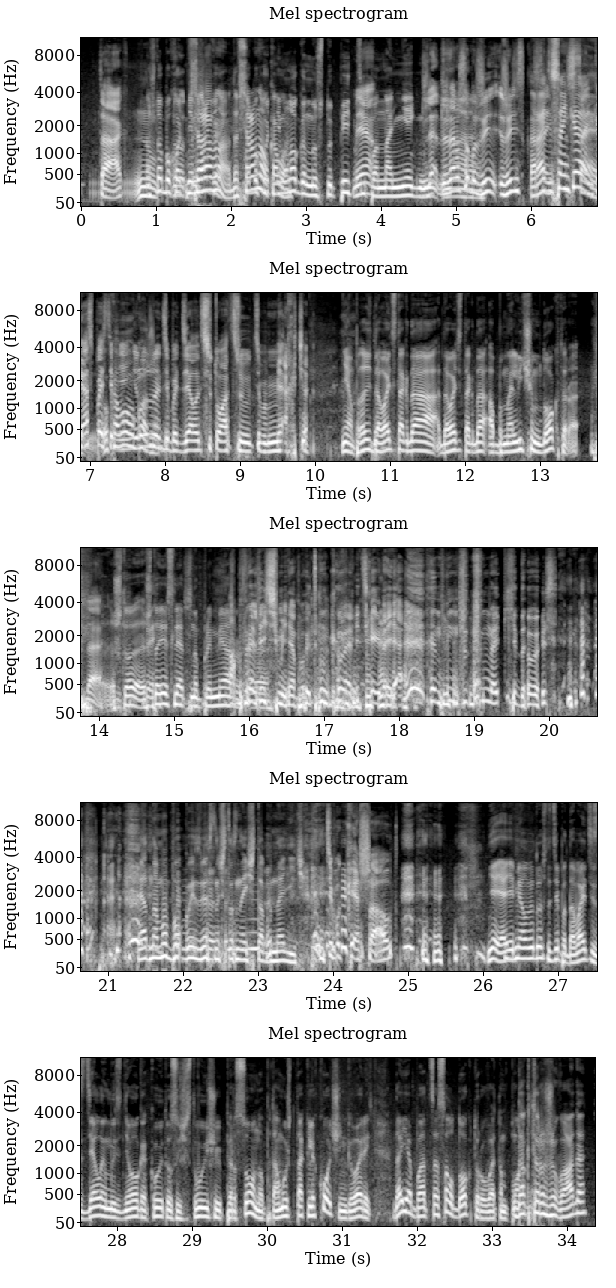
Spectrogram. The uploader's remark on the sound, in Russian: Мы не будем бесконечно записываться на пляже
